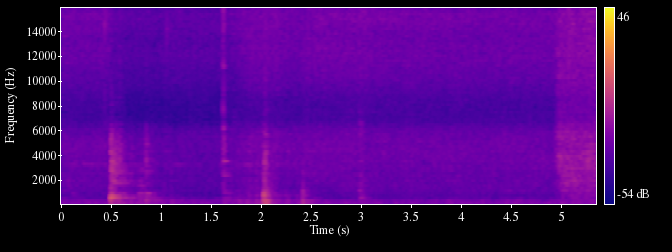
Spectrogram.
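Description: Soybean chunks fry in a pan, a soft steady sizzle broken by a few sharp scrapes and knocks of a spatula stirring them, close and fairly quiet, with a louder hiss swelling at the end.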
